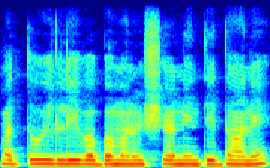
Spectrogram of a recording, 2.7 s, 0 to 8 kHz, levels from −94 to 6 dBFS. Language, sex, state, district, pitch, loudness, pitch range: Kannada, female, Karnataka, Bidar, 210 Hz, -13 LUFS, 205-215 Hz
